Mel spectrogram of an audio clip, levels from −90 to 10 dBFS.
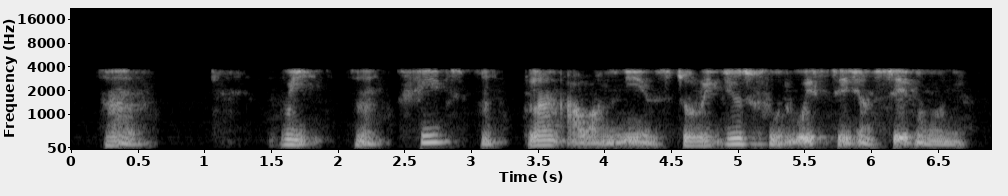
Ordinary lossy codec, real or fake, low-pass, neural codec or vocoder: none; fake; 3.6 kHz; vocoder, 22.05 kHz, 80 mel bands, HiFi-GAN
